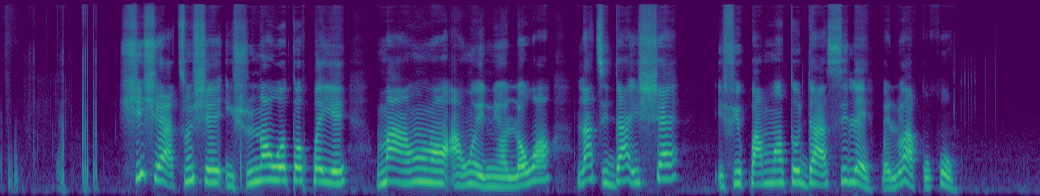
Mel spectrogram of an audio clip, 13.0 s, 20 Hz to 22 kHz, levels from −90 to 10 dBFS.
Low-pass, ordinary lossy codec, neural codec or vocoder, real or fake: none; none; autoencoder, 48 kHz, 128 numbers a frame, DAC-VAE, trained on Japanese speech; fake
